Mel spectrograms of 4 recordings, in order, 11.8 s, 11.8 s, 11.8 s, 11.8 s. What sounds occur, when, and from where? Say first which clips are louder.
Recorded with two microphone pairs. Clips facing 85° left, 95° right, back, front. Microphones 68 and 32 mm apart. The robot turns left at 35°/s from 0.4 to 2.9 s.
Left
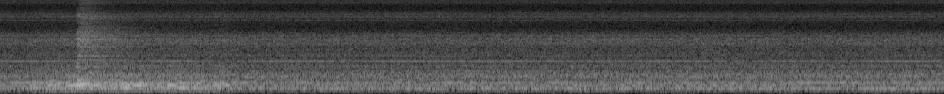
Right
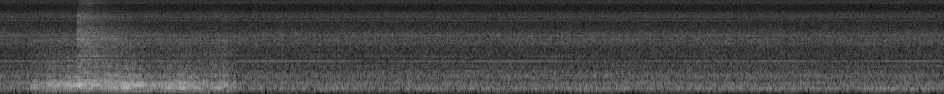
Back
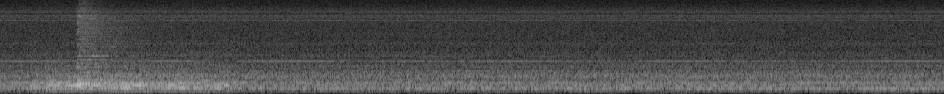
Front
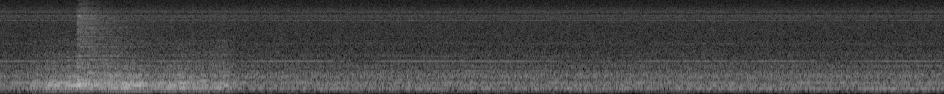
1.0 s a snare drum: left 1 dB, back 2 dB; 85° left, 1.4 m; by 1.2 s 75° left, 1.4 m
